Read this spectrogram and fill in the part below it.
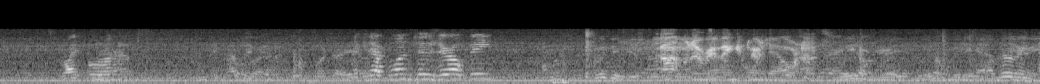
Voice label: chatter in the conning tower; rudder and depth orders; Caiman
